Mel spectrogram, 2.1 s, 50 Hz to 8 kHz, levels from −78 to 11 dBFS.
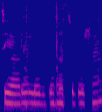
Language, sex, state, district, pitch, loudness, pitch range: Bengali, female, West Bengal, Kolkata, 220 Hz, -43 LUFS, 210-225 Hz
